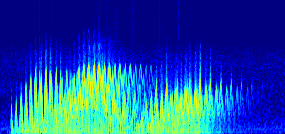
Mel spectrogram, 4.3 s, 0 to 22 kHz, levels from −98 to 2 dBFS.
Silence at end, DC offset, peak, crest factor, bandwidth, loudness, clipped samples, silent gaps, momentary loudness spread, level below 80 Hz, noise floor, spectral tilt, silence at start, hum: 0.95 s; under 0.1%; -16 dBFS; 18 dB; 17.5 kHz; -30 LUFS; under 0.1%; none; 15 LU; -52 dBFS; -75 dBFS; -6 dB/octave; 0.15 s; none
